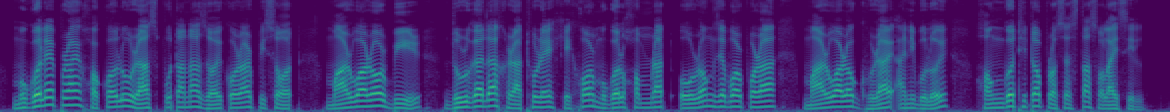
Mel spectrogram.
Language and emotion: Assamese, neutral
